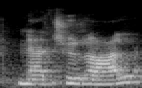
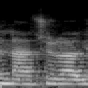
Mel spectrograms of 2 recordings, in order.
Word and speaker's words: Naturale: Now first of ऑल I don't know कि इसको कैसे प्रोनाउंस करना है, नेचुरल है या क्या है. तो I went to Lakme India YouTube channel and मैंने वहाँ 10-20 सेकेंड वाली वीडियोज देखी कुछ, एंड इट was pronounced eight as नेचुरल. सो I think इसे नेचुरल ही प्रोनाउंस करेंगे हम, क्योंकि इसमें एक्स्ट्रा ई है.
